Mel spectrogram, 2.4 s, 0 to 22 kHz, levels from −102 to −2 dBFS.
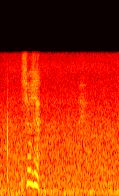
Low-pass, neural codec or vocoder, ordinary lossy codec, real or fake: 7.2 kHz; none; none; real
